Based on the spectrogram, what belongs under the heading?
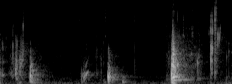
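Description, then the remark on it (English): Someone drinks water in a few quick gulps, with soft wet plops and swallowing sounds spaced irregularly, fairly faint and with no talking. “I'm going to have some water.”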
